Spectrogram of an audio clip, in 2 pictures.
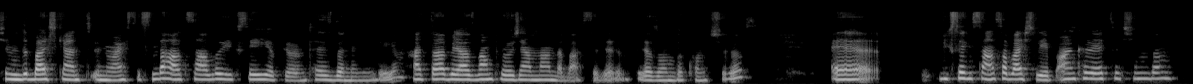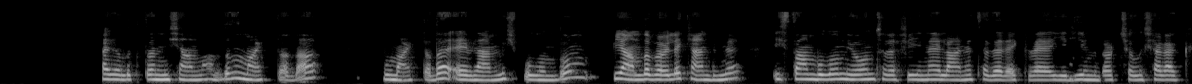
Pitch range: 210-260 Hz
